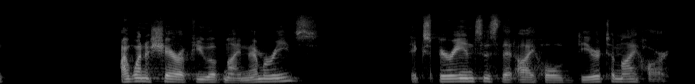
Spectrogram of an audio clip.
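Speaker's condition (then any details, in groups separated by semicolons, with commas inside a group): No condition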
